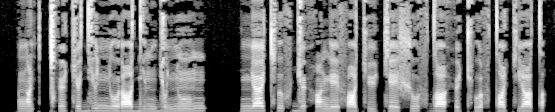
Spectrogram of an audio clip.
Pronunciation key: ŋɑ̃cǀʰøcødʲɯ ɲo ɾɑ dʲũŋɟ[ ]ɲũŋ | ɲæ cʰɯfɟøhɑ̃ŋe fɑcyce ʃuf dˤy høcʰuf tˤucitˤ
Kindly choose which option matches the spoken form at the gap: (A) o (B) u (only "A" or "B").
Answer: A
